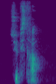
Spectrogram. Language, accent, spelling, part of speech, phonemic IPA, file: French, France, substrat, noun, /syp.stʁa/, LL-Q150 (fra)-substrat.wav
- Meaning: 1. substrate (the material or substance on which an enzyme acts) 2. substrate (a surface on which an organism grows or is attached) 3. substrate (an underlying layer; a substratum)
